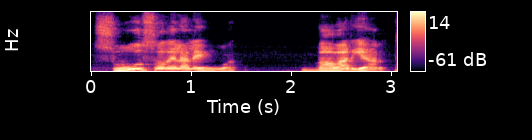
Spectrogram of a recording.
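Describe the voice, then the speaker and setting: Guy teaching a class, mid pitch, kinda muffled lo-fi sound. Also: animated, slow, breathy edge. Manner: explanatory, checks understanding with the class. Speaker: lecturer. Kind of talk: classroom lecture.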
